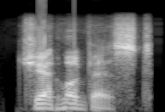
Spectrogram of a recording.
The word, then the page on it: Jehovist: American English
